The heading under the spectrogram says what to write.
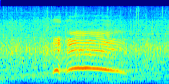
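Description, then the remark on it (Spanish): An audience gives a big round of applause to the king, God, in a steady, dense wash of clapping, while one voice rises above it in a single long, high, sustained cry. “Dale un aplauso grande.”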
